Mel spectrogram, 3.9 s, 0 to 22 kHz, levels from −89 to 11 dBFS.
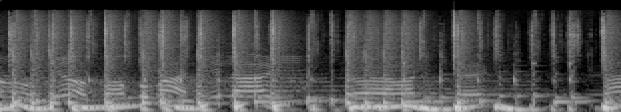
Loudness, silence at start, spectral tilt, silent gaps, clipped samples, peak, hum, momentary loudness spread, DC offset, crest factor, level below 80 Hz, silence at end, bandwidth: -19 LUFS; 0 s; -5 dB/octave; none; under 0.1%; 0 dBFS; none; 6 LU; under 0.1%; 18 dB; -26 dBFS; 0 s; 16.5 kHz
